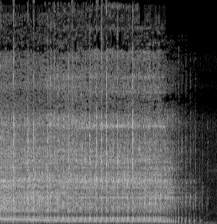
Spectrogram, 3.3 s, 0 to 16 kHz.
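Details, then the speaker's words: Hypo 660 chainsaw build with modified triple-port muffler, cutting oak, estimated above 13,000 rpm: screaming revs with faint burbling break-up at the top; high-speed mixture slightly rich, four-stroking, safe tune. "my guess is it's spinning a little higher than 13 000 right now uh still four stroking a little bit on that so still pretty safe"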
